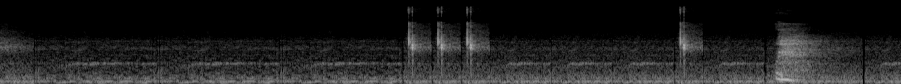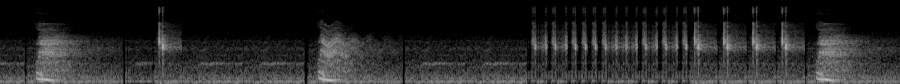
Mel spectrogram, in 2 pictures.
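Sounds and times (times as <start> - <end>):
person grunting: 7.7 - 8.3, 9.3 - 9.9, 12.1 - 12.8, 17.1 - 17.7.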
